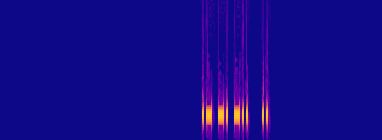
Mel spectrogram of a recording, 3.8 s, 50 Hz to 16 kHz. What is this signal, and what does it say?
Morse code, heard as a keyed tone, about 56 wpm, 700 Hz. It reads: AND I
